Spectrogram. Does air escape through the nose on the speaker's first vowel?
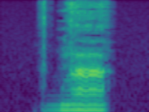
yes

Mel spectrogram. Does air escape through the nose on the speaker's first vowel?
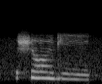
yes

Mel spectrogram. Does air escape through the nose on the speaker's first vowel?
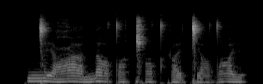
no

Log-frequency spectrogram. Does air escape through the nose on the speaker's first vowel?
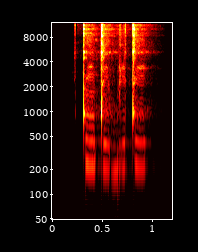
yes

